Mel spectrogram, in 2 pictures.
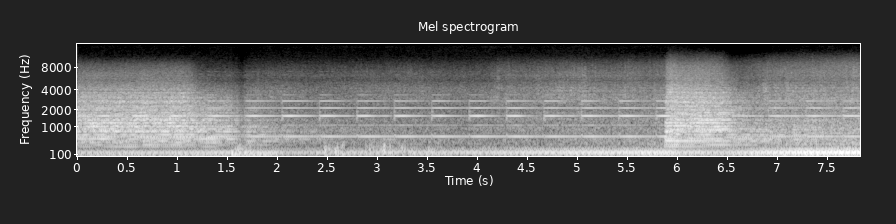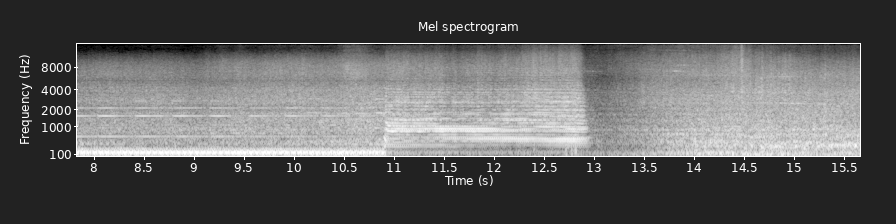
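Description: A railroad crossing bell rings.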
